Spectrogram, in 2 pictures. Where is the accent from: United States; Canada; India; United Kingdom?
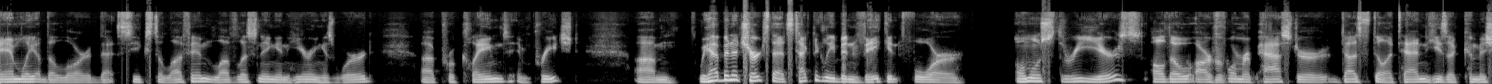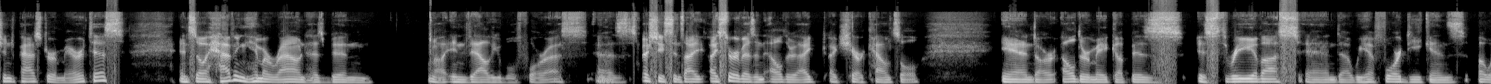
Canada; I'm Dutch, Luchabor, very, very Dutch, and I'm Canadian, so I'm only two generations across the pond.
